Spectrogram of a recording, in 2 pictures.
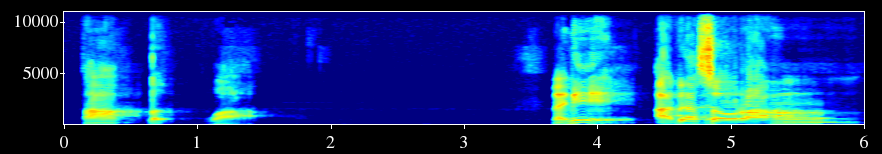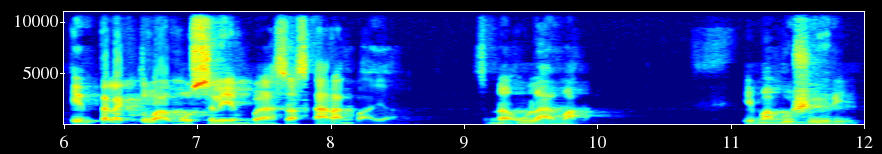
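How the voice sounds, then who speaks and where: Javanese preacher in a reverberant mosque. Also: male voice, medium pitch. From Java. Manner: folksy, asks the audience questions. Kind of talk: mosque study sermon. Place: mosque hall.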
